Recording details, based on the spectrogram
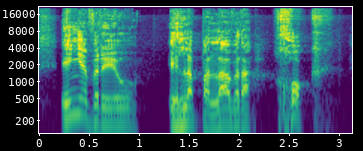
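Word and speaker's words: חֹק: Cuando usted lee la palabra estatutos en español, en hebreo es la palabra jok. La pronunciación es jok, J-O-C.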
